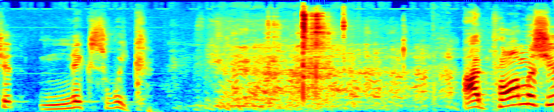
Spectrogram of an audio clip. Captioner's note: audience laughs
